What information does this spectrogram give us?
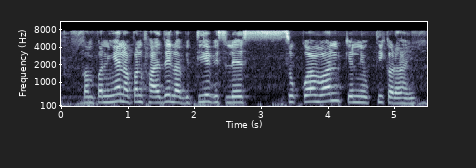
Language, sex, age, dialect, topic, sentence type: Magahi, male, 25-30, Western, banking, statement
